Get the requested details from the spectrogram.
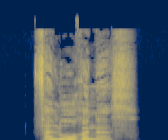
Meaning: strong/mixed nominative/accusative neuter singular of verloren
- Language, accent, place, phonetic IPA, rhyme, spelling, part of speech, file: German, Germany, Berlin, [fɛɐ̯ˈloːʁənəs], -oːʁənəs, verlorenes, adjective, De-verlorenes.ogg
